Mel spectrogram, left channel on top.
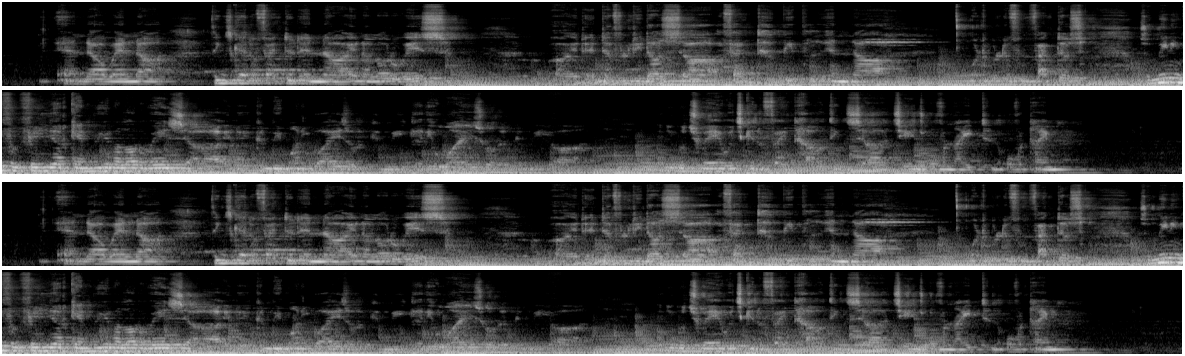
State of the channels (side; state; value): both; normal; correlation 0.91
